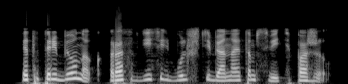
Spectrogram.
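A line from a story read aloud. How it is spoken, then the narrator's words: Snorting. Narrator (Russian): хмыкнул Нил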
